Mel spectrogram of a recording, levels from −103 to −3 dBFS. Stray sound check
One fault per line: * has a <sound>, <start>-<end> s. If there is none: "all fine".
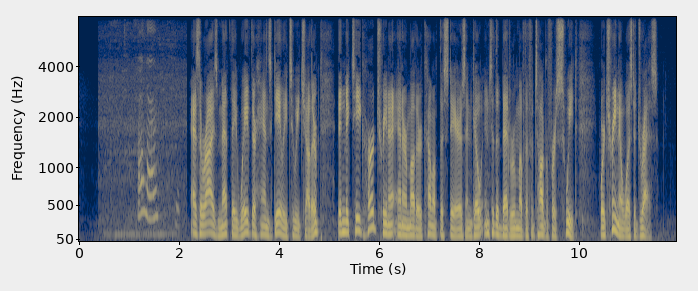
* has a laugh, 0.5-2.0 s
